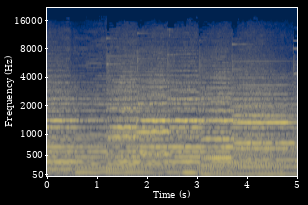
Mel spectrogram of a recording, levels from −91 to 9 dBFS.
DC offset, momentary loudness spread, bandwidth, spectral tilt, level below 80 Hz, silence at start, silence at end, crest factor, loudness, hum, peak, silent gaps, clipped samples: under 0.1%; 8 LU; 14.5 kHz; -5.5 dB/octave; -36 dBFS; 0 s; 0 s; 14 dB; -15 LUFS; none; -2 dBFS; none; under 0.1%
